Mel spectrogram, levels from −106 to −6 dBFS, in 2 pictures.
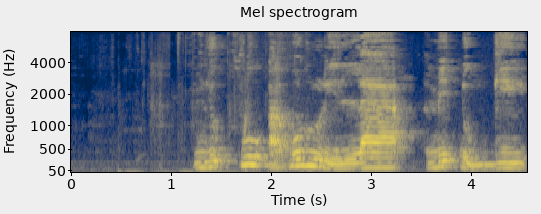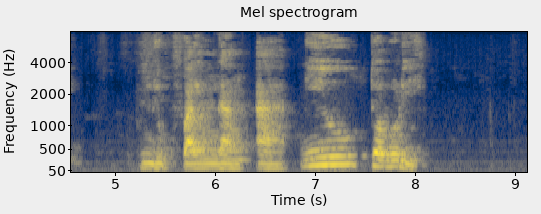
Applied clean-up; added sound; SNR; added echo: neural separator model SepFormer DNS4.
